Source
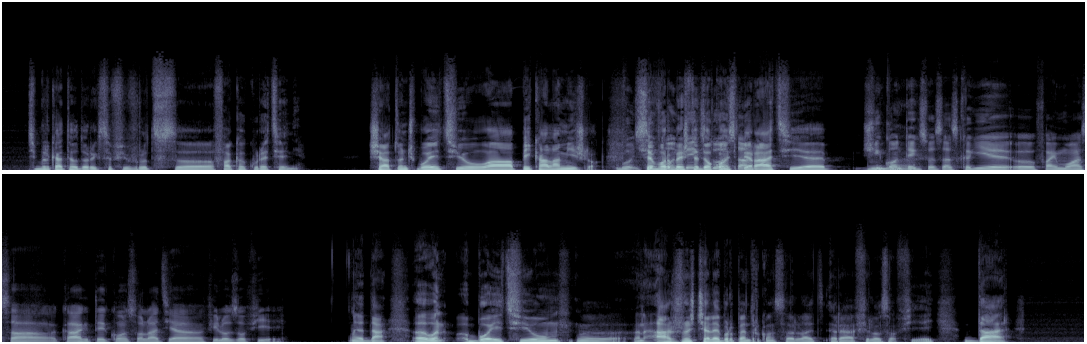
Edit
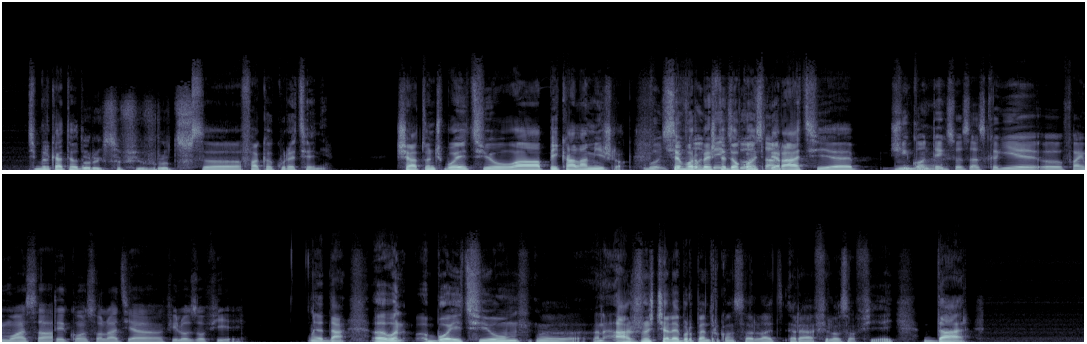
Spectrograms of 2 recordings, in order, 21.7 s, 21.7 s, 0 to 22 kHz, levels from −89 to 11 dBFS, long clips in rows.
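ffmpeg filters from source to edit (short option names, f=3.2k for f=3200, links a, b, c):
-filter_complex "[0:a]asplit=4[a][b][c][d];[a]atrim=end=0.814[e];[b]atrim=start=0.81:end=1.63,asetpts=PTS-STARTPTS,asetrate=33075,aresample=44100[f];[c]atrim=start=1.626:end=11.062[g];[d]atrim=start=11.738[h];[e][f]acrossfade=d=0.004:c1=hsin:c2=hsin[i];[i][g]acrossfade=d=0.004:c1=hsin:c2=hsin[j];[j][h]acrossfade=d=0.004:c1=hsin:c2=hsin"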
